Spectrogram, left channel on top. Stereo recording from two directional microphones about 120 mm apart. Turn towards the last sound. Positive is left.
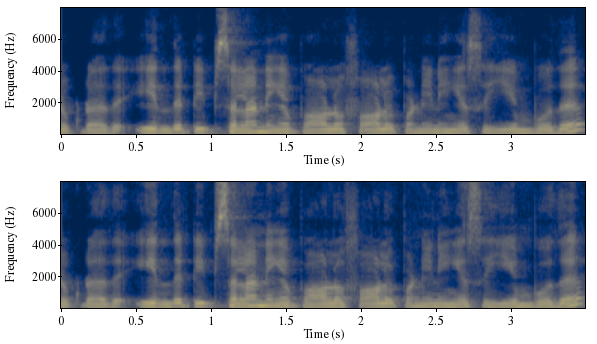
turn(degrees=25)  # may be behind; listen again after turning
